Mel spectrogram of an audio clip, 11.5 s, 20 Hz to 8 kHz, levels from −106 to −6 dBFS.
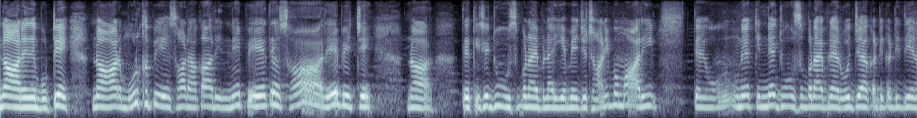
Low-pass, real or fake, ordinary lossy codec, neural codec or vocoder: none; real; none; none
